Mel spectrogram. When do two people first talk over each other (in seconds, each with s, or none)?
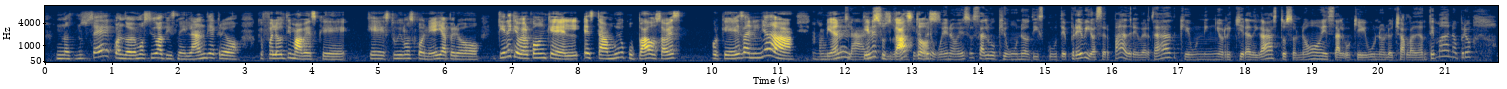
11.6 s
